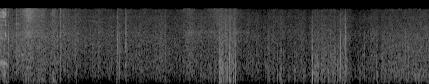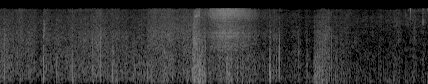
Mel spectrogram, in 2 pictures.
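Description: Subbuteo table-football figures being flicked by hand on the cloth pitch: a few short, soft clicks spread across the stretch, over the low background hum of the hall.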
